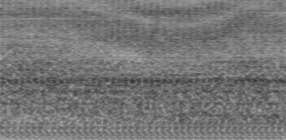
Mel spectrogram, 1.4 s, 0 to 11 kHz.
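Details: Budget small power generator, pull-started with choke then choke returned, no sound deadening: steady, even putter with constant pitch and no misses or knocks; idling normally, louder than the owner's 4,200 W and 2,300 W generators.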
